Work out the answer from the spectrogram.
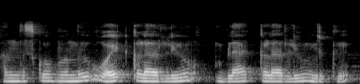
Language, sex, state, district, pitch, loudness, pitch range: Tamil, male, Tamil Nadu, Nilgiris, 145 Hz, -17 LUFS, 140-155 Hz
